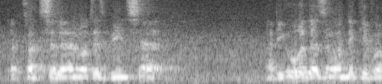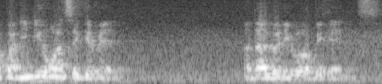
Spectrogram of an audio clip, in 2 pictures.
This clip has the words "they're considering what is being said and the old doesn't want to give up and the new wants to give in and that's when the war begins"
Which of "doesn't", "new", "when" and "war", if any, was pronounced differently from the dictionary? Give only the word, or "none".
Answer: war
